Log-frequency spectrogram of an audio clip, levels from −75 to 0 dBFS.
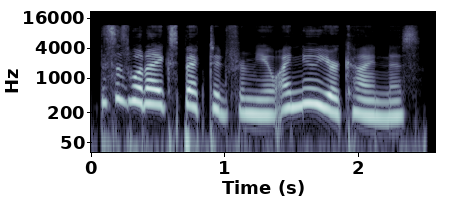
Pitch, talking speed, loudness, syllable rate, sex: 240 Hz, 230 wpm, -18 LUFS, 6.0 syllables/s, female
